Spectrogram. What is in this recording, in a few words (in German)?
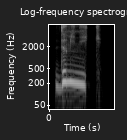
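"Dominique", französische Mädchennamen, Aussprache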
